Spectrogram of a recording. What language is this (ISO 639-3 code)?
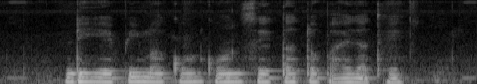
hne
